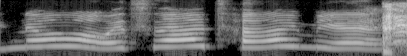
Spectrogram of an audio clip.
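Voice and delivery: a hint of a stubborn little boy; boy refusing to return the library book; son refusing. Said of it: "He was like".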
